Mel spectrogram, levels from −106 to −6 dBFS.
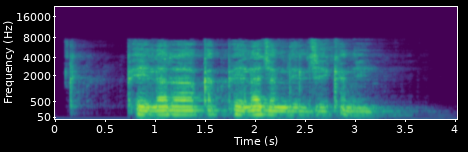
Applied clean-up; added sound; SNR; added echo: none; none; none; reverberation time 0.7 s.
